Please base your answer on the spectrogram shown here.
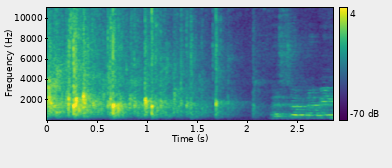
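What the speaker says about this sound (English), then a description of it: "Please put your hands together to applaud the achievement of the aim of this talk by Toastmaster Praveen Jha." An audience at a Toastmasters speech contest claps for about two seconds, a brief scatter of hand claps that fades out before a voice begins speaking.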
